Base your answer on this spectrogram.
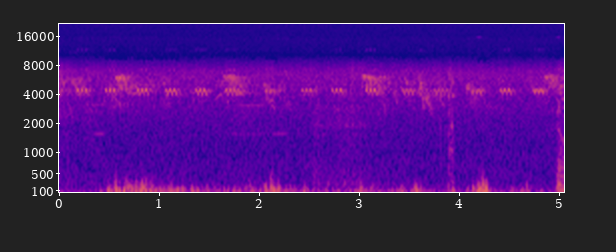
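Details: Crickets chirping at Camper park Playas de Luz in Spain, April 2022. Short, high chirps repeat steadily several times a second over low rumbling wind or handling noise, with a voice at the end.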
